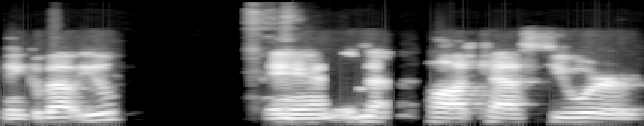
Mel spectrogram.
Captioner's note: laughs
